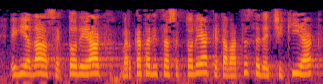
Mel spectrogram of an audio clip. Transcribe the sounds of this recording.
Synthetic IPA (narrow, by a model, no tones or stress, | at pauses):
e̞ɣ̞iaðase̞k̚t̪o̞ɾe̞akme̞ɾkat̪aɾit͡sase̞k̚t̪o̞ɾe̞ake̞t̪aβat̪e̞se̞ɾe̞t͡ʃikiak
